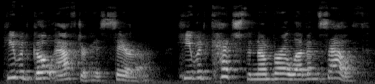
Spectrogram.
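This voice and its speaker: A woman's voice: fairly high pitch, animated, moderate pace, pushed and bright. A woman reading a children's picture book aloud expressively, stretching words for emphasis and putting questions to young listeners. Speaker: read-aloud storybook reader.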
